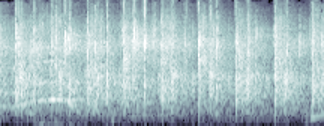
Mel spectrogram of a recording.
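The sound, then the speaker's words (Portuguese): A round of applause for a guest at a gathering: dense, steady clapping that holds for about two seconds, with a few voices mixed into the crowd noise. “e também uma salva de palmas para ela, não é?”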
